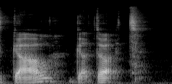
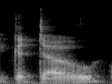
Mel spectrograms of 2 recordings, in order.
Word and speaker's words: Gadot: So the actress's name, pronounced properly, is Gal Gadot. And um, as long as you don't say Godot or Gadot, which I keep hearing, those are both terrible.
